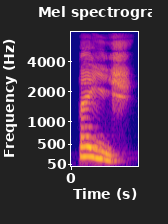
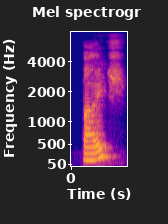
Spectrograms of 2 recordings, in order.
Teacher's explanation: País, c'est un hiatus. País, qui veut dire pays. Pais, c'est une diphtongue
